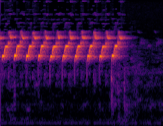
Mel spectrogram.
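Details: Classic goldfinch × canary hybrid (mixto) singing a fast, even trill of high, bright repeated notes, about eight per second, ending in a short burst, over a low steady hum.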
